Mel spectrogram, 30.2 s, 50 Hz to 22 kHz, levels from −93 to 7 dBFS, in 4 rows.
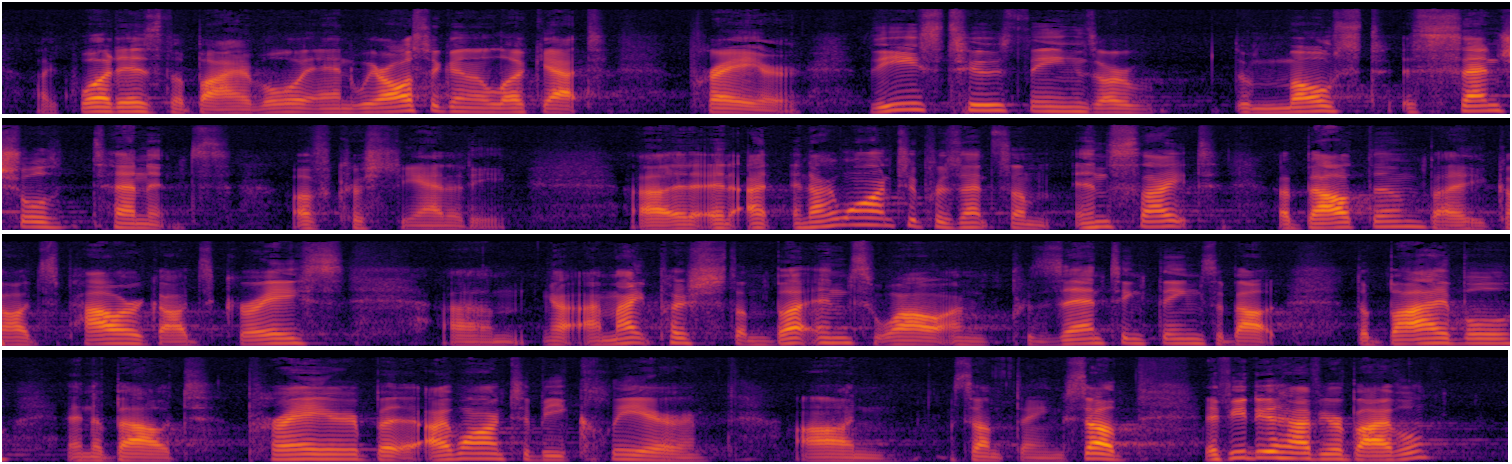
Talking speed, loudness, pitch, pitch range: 145 wpm, -28 LUFS, 160 Hz, 130-180 Hz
